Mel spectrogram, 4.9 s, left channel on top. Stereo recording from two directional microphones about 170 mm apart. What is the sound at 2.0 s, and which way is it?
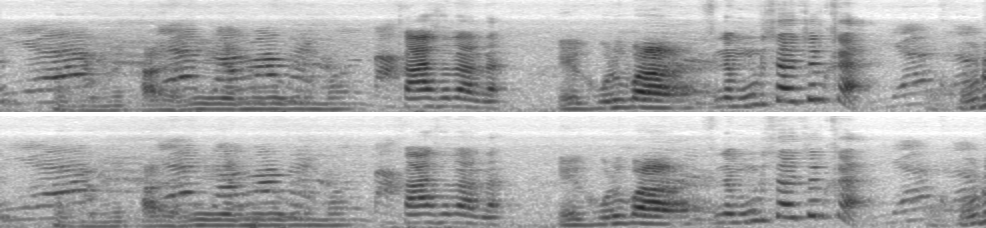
Speech, 25° right (ahead or behind).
